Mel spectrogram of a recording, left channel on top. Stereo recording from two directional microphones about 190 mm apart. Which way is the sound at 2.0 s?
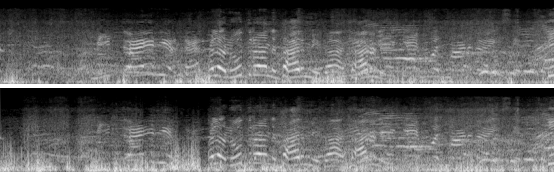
10° right (ahead or behind).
